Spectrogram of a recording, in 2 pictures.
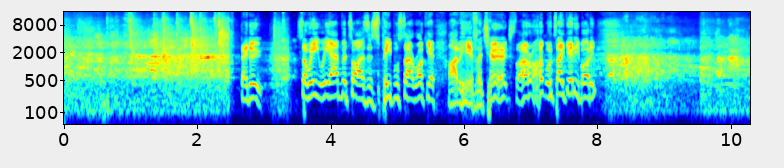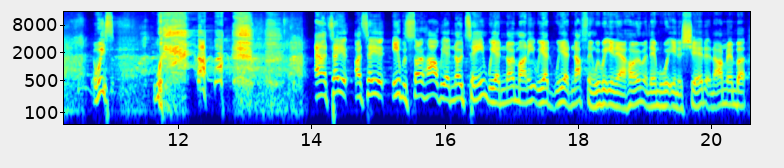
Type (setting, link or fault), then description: setting, large echoing room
